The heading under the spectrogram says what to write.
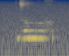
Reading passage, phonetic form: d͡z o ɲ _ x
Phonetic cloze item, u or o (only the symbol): u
